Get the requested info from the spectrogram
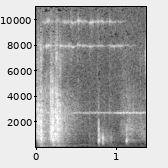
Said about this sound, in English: stand back. I'll open the door.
